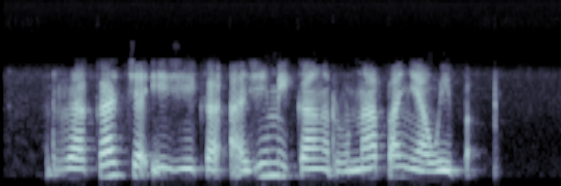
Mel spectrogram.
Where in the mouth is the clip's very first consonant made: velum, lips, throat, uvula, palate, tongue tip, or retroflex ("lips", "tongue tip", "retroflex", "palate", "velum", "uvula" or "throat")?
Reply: tongue tip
